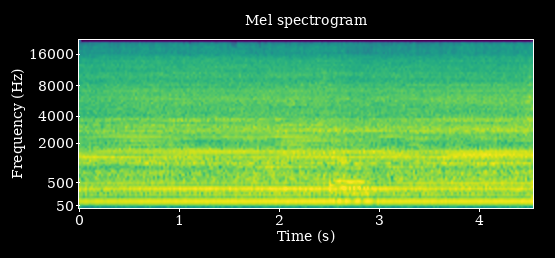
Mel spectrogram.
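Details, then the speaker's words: Heavy, steady hum with strong fixed tones from a 25 hp motor run on a phase converter, buzzing hard; owner thinks it's sucking a lot of amperage, cause unclear. "buzzing like crazy that's got to be sucking a lot of amperage"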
